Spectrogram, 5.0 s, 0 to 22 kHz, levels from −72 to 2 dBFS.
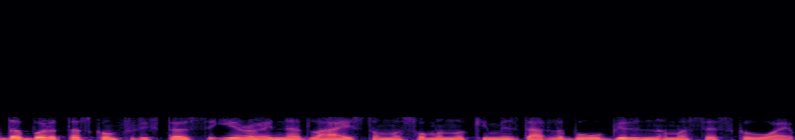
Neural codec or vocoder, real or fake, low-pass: codec, 16 kHz, 0.2 kbps, FocalCodec; fake; 3.6 kHz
